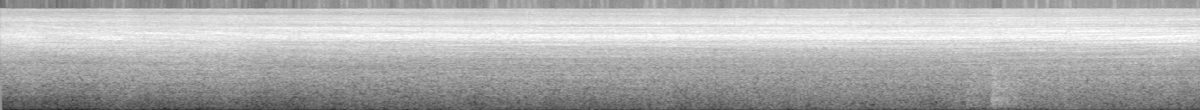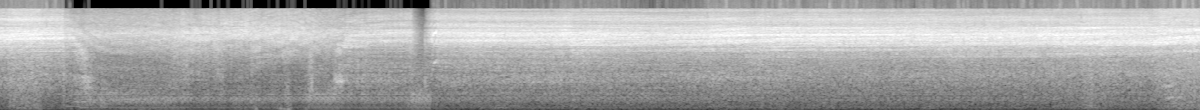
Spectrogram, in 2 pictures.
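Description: A power cutting tool running continuously as it cuts through sheet metal, a loud steady hiss. It eases off briefly about halfway through and cuts out for an instant a few seconds later before carrying on.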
